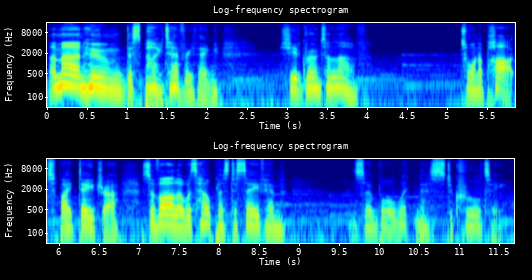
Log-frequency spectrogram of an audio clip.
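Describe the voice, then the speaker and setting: A woman narrating fantasy lore as a scripted dramatic story, with solemn, theatrical and deliberate phrasing. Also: deep voice. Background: music bed.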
